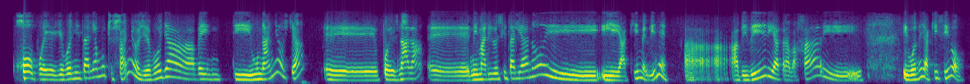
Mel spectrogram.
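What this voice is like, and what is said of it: Spanish accent from Spain. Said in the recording (Spanish): “tú eres española, vamos, se nota perfectamente en tu acento”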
